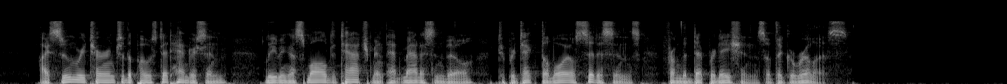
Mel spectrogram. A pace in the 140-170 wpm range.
Yes: average, 150 wpm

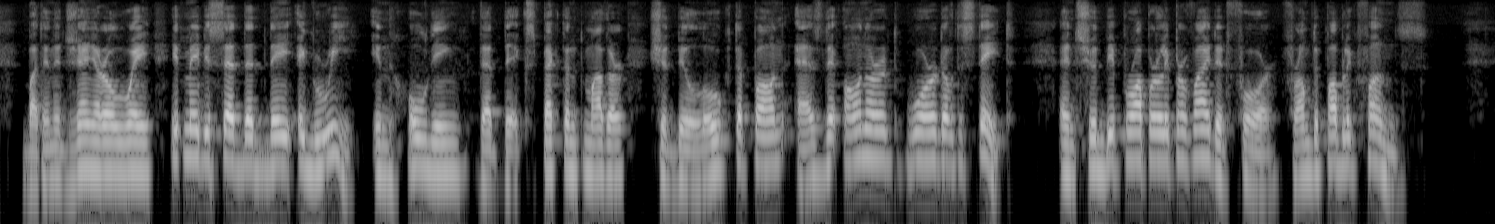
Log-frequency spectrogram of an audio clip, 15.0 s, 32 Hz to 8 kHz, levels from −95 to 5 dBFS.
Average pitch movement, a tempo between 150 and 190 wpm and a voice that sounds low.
Yes: average, 4.3 semitones; average, 155 wpm; low, 130 Hz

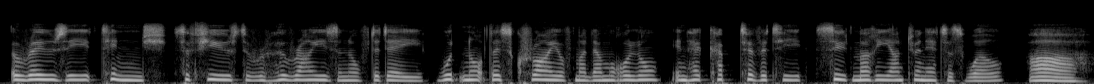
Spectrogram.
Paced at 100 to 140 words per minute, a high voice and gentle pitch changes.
Yes: slow, 135 wpm; high, 200 Hz; narrow, 2.0 semitones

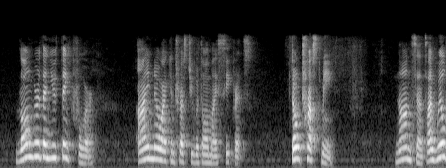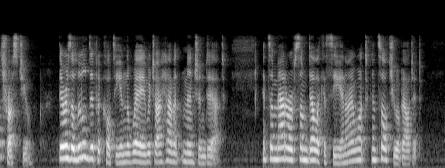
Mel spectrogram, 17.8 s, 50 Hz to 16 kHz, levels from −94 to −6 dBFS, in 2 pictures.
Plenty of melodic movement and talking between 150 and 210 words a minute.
Yes: wide, 5.8 semitones; average, 170 wpm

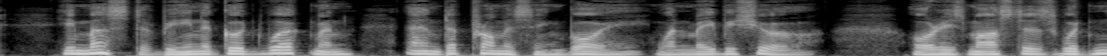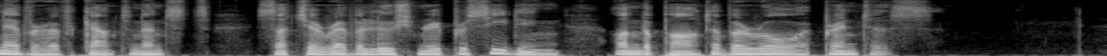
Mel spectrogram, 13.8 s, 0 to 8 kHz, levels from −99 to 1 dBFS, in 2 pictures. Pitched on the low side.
Yes: low, 125 Hz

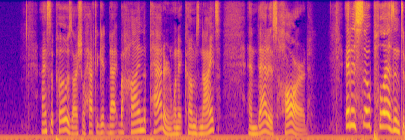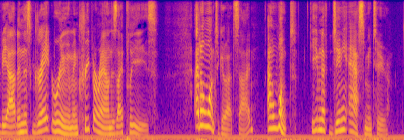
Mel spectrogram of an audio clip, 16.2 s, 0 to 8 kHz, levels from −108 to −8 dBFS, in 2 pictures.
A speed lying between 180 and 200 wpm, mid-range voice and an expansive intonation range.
Yes: average, 185 wpm; medium, 165 Hz; wide, 7.1 semitones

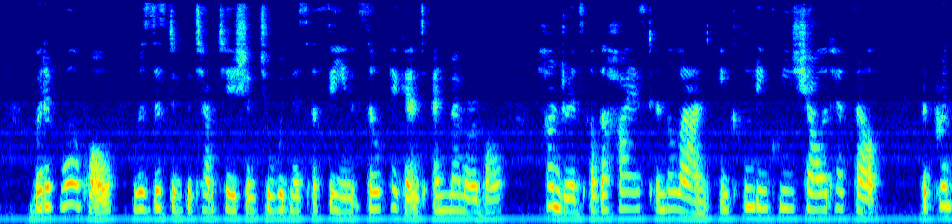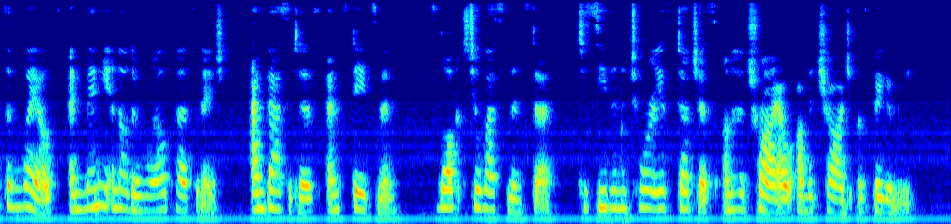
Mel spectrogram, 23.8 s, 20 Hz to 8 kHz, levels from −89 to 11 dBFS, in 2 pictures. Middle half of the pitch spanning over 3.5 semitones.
Yes: average, 4.2 semitones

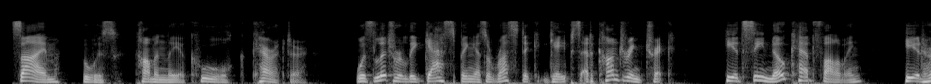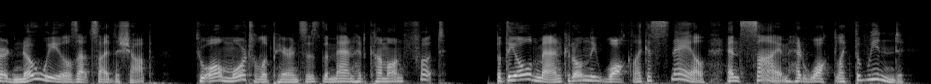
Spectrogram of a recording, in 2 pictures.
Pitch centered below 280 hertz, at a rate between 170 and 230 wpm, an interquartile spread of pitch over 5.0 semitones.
Yes: low, 135 Hz; average, 190 wpm; wide, 5.6 semitones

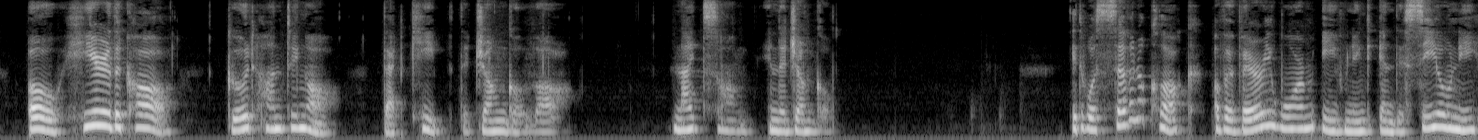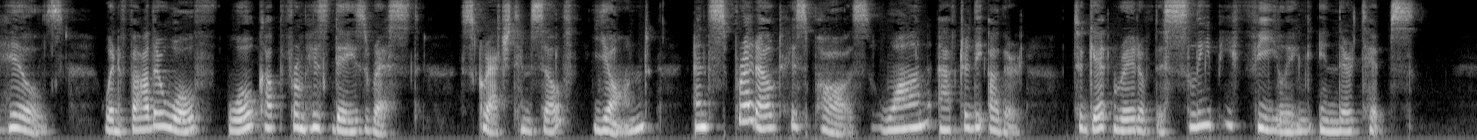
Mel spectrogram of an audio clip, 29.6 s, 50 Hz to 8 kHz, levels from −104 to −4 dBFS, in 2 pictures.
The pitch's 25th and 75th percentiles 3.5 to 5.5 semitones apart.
Yes: average, 4.2 semitones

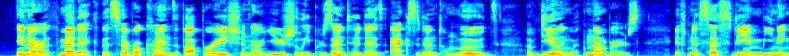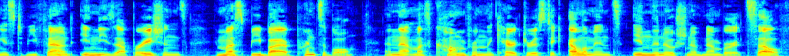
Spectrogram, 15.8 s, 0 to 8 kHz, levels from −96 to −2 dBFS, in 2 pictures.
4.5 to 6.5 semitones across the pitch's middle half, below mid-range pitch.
Yes: average, 5.2 semitones; low, 120 Hz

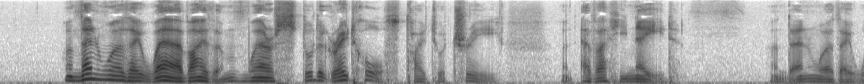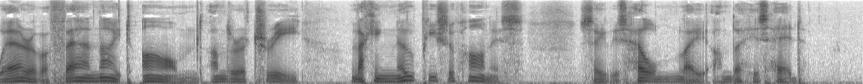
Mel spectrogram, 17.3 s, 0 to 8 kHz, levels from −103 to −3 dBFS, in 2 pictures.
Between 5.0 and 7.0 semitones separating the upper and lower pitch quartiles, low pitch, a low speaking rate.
No: average, 5.3 semitones; low, 105 Hz; average, 155 wpm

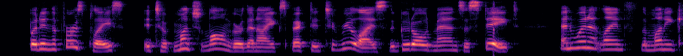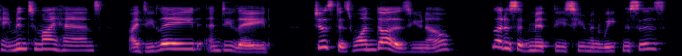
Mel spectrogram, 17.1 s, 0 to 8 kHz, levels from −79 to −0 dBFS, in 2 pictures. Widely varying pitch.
Yes: wide, 5.7 semitones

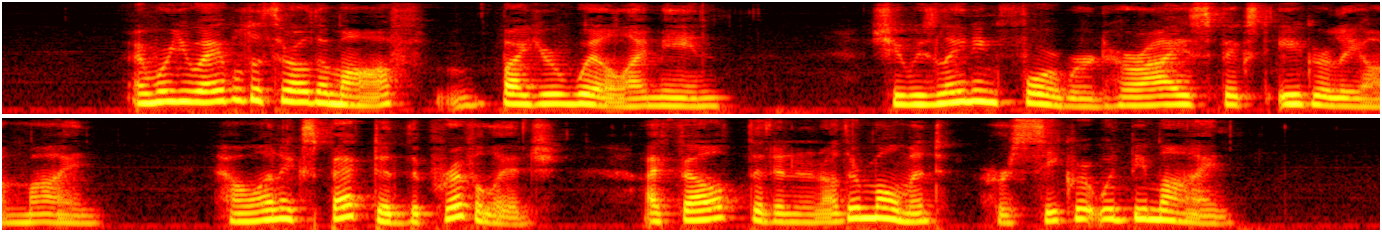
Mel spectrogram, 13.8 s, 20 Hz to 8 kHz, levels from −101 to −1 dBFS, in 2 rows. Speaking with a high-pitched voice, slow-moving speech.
No: high, 200 Hz; average, 165 wpm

